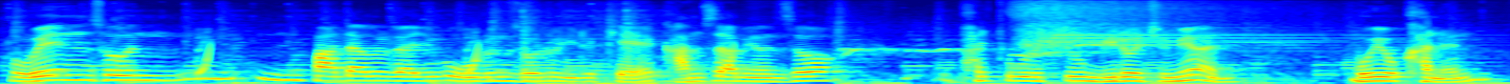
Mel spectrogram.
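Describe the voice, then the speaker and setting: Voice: medium pitch, moderate pace. A speaker explaining a hand gesture step by step. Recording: music behind voice.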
